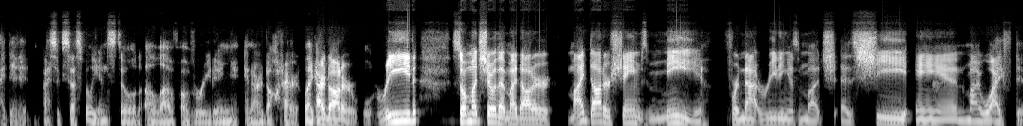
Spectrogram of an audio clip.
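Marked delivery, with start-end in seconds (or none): 0.0-4.0 hushed, soft, half-whispered stage voice. Retelling what a wife half-whispered on the way to pick up their daughter: imitating someone half-whispering. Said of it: "was whispering to me".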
